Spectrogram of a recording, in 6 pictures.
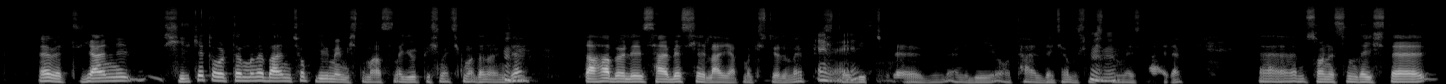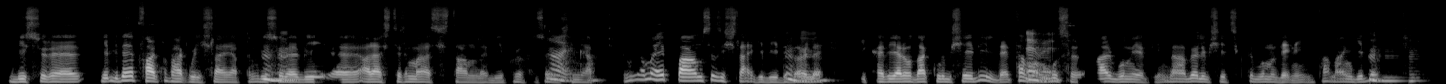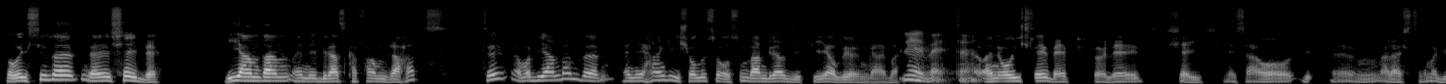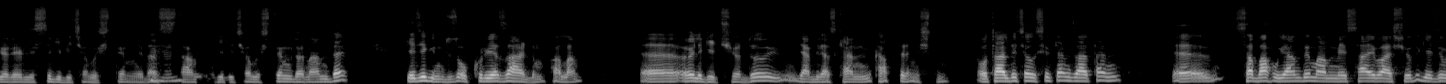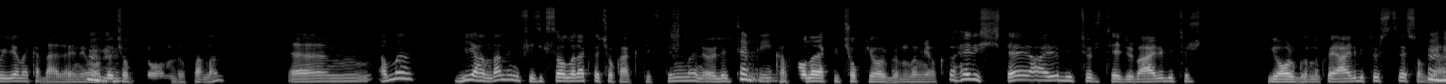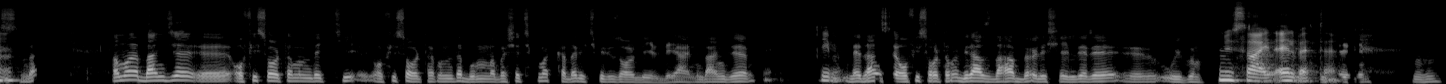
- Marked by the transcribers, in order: other background noise; tapping; other noise; unintelligible speech
- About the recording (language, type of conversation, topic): Turkish, podcast, İş-yaşam dengesini korumak için neler yapıyorsun?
